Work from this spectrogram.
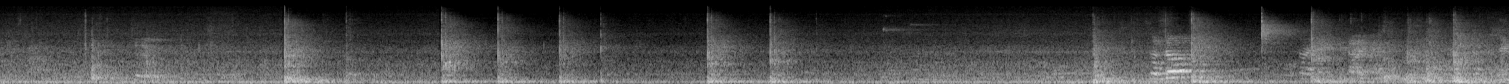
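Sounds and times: basketball bouncing on gym floor: 0:02.8 - 0:03.7, 0:04.4 - 0:06.4, 0:07.0 - 0:09.0, 0:11.8 - 0:15.0.

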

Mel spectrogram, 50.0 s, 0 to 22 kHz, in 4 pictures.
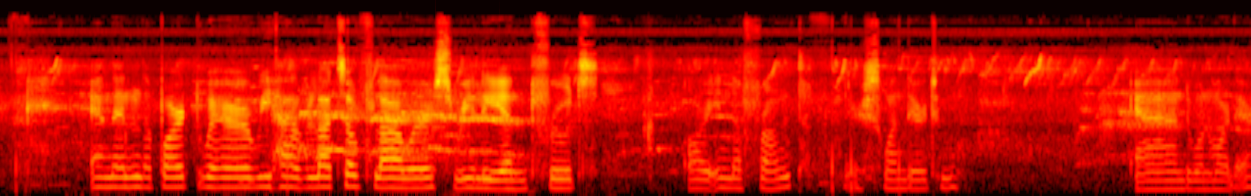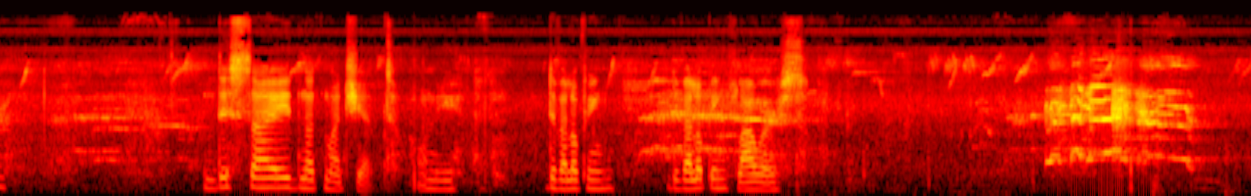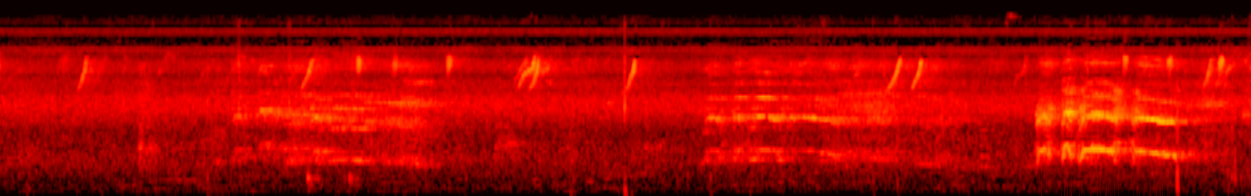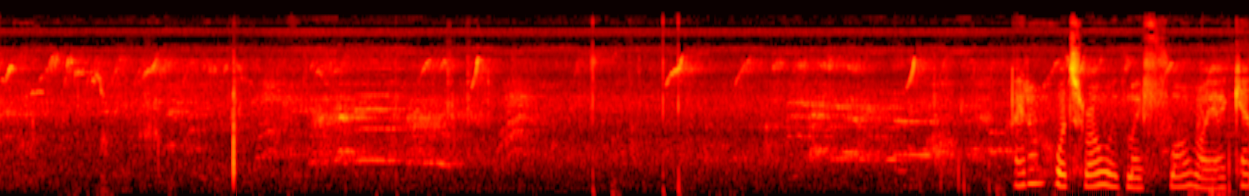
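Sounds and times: roosters crowing: 0:02.6 - 0:05.3, 0:12.9 - 0:14.6, 0:18.8 - 0:20.9, 0:22.3 - 0:24.9, 0:27.3 - 0:29.6, 0:32.0 - 0:38.2, 0:40.6 - 0:42.4, 0:45.2 - 0:47.4
small birds chirping: 0:05.6 - 0:31.8, 0:33.6 - 0:50.0.

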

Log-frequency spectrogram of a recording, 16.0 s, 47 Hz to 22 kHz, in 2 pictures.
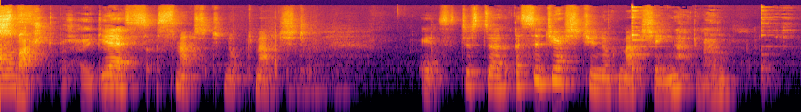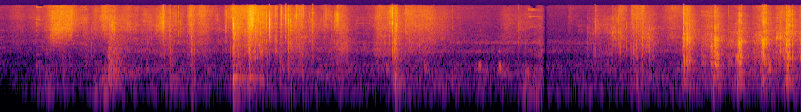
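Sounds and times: plastic mailing bag crinkling: 0:09.3 - 0:12.5, 0:13.8 - 0:16.0.

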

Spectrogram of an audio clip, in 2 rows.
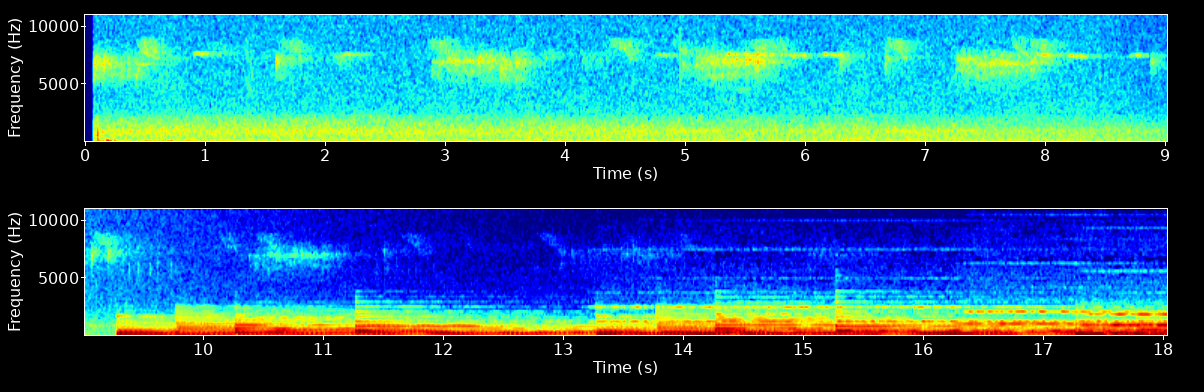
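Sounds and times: insects chirping: 0:00.1 - 0:12.0
soft steady hiss: 0:00.1 - 0:17.5.

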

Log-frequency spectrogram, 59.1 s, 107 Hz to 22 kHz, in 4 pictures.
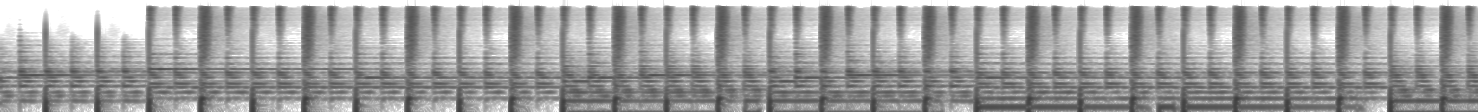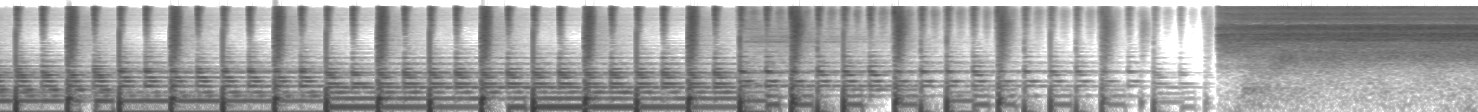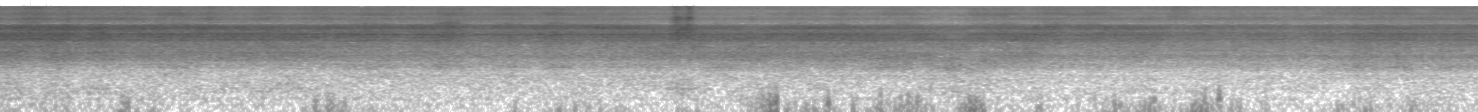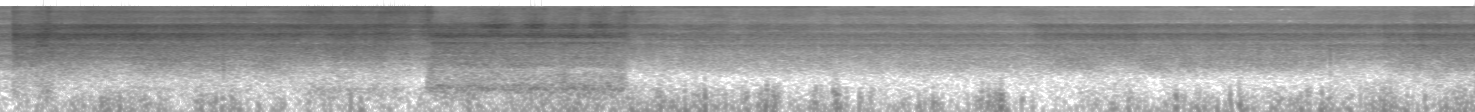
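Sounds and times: sandblaster hissing: 0:01.8 - 0:06.6, 0:27.0 - 0:59.0.

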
